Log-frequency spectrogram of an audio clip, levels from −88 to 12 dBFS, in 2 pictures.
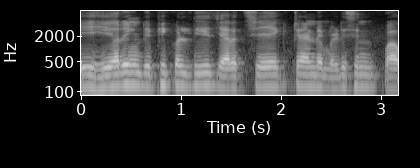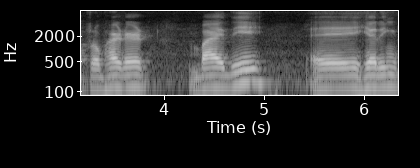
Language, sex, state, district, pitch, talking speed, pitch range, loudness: English, male, Odisha, Malkangiri, 125 Hz, 130 wpm, 120-135 Hz, -19 LUFS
